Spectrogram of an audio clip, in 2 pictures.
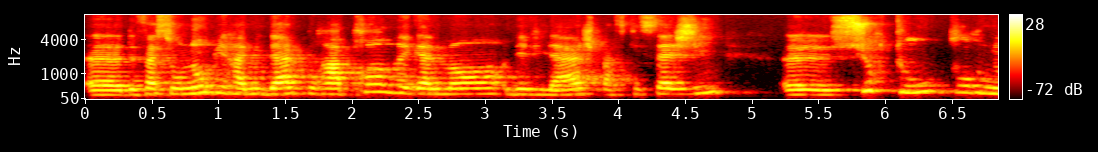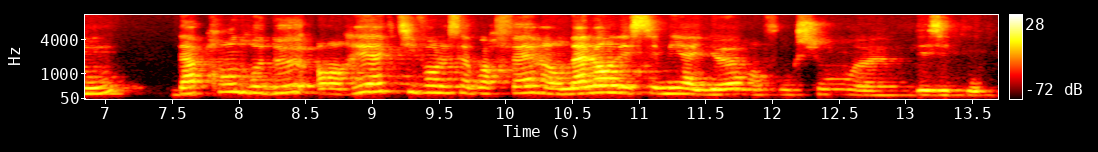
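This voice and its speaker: A woman from Senegal speaks earnestly, often pausing to search for her words. Her voice is warm and mellow. The room around her gives a roomy echo. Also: fairly high pitch. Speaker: guest, trainer. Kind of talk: spoken testimony.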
